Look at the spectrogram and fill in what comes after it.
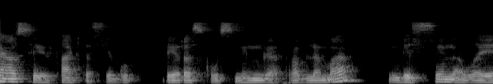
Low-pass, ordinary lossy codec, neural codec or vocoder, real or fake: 7.2 kHz; MP3, 32 kbps; none; real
